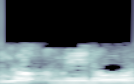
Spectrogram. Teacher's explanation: همزة ساكنة أبدلت إلى واو · Term: الإبدال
